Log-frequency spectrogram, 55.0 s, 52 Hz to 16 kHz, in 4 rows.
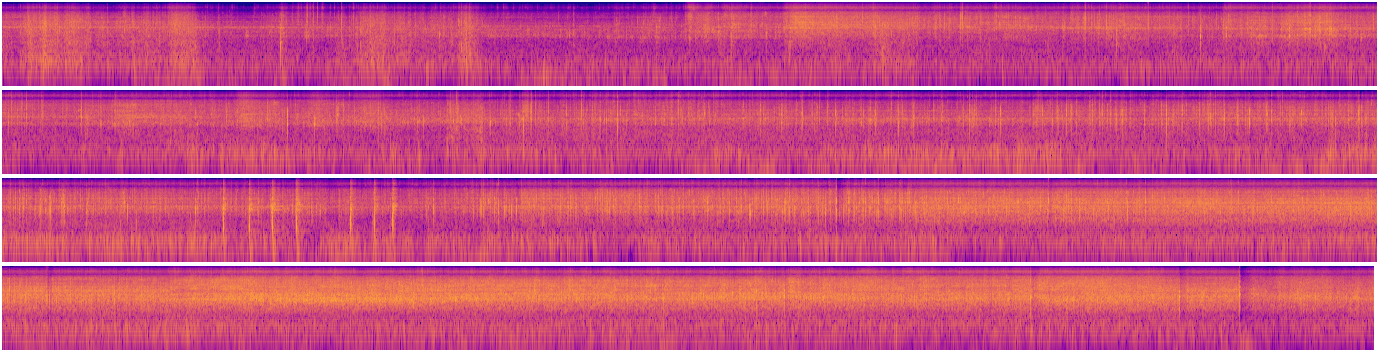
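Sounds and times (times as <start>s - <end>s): campfire crackling: 0.0s - 54.9s
sizzling hiss: 0.0s - 54.9s
sharp pops: 29.7s - 31.6s.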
